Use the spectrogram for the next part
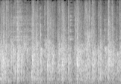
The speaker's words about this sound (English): You've got to give a little more of a clap offering than that.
